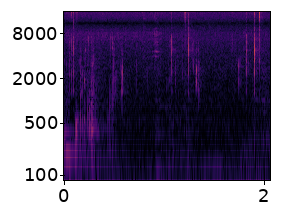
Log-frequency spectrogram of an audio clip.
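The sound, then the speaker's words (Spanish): A quiet sip of coffee from a cup, with soft wet mouth sounds and a small swallow over about two seconds and no talking. “pero déjenme le otro traguito al café.”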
